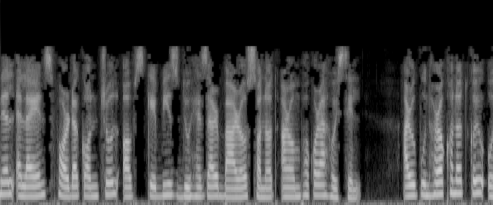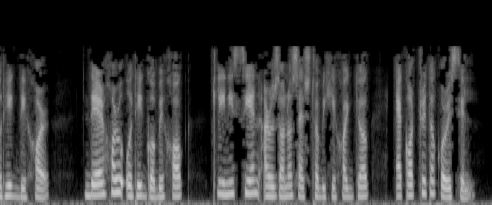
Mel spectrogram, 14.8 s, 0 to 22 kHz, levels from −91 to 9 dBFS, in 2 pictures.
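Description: From start to finish the speech has no content above about 8.3 kHz, and two different kinds of coding damage sit on top of each other. That mix points to transcoding between lossy codecs, likely a WMA encode near 64 kbit/s followed by MP3 near 34 kbit/s. A single low-rate encode would leave one consistent artefact character; here the MP3 stage has spent its bits re-encoding the earlier flaws and added its own.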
